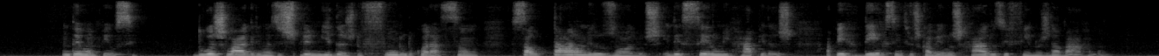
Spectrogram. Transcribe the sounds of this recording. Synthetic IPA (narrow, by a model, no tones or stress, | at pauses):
ĩnt̪eɦõmpewsɪ | d̪uɐzlaɡɾimɐzeʃpɾemid̪ɐzd̪ʊfũnd̪ʊd̪ʊkoɾasɐ̃w̃ | sawt̪aɾɐ̃w̃lɪnʊzɔʎʊsɪ̰d̪eseɾɐ̃w̃lɪhapid̪ɐs | ɐpeɾd̪eɾsɪẽnt̪ɾʊʃkabelʊʃhaɾʊzɪfĩnʊʒd̪ɐbaɾbɐ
